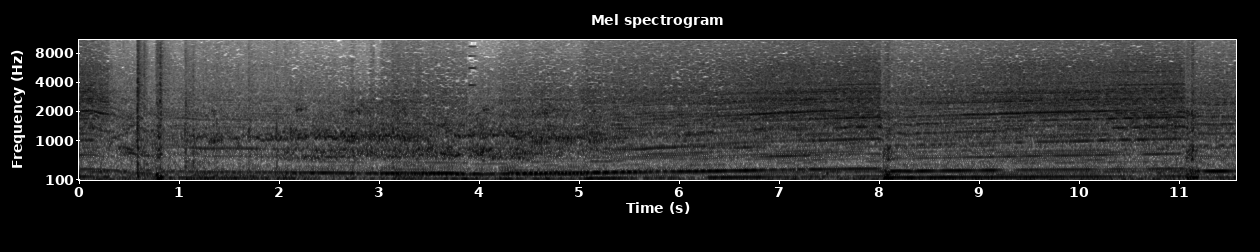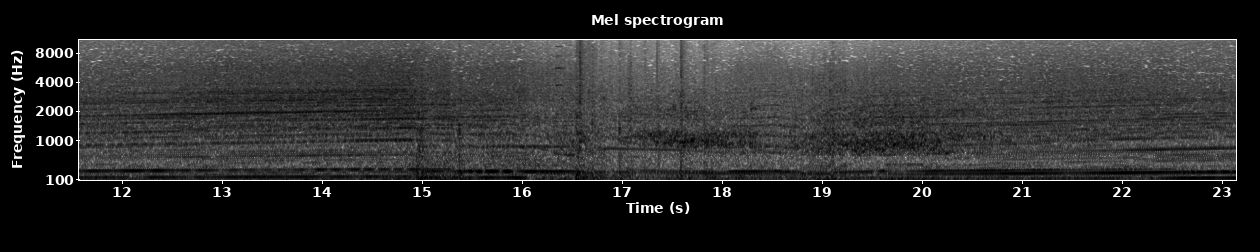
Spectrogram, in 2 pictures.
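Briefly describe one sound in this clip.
A racing car engine roars steadily, rising in pitch as it speeds up and dropping with each gear change.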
